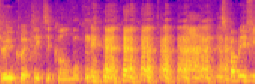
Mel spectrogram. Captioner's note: laughs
